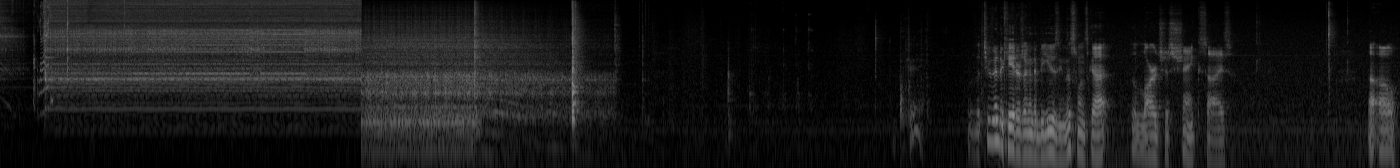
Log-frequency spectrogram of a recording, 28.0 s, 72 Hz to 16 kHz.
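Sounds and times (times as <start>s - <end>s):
milling machine whine: 1.1s - 12.3s.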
